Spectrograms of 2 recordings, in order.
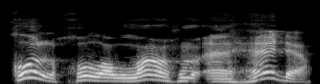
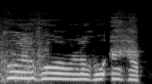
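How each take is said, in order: First: The final consonant of 'ahad' has an echoing bounce. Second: The final consonant of 'ahad' is plain, without bounce. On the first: The speaker calls it right. "tapi ... Harus ada, harus ada, ada gitu" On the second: The speaker calls it wrong.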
